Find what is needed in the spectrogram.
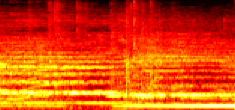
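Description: Several voices singing together like a choir, in music, with sustained notes; a strong long note begins about a second in.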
